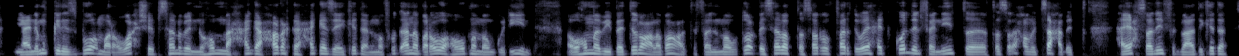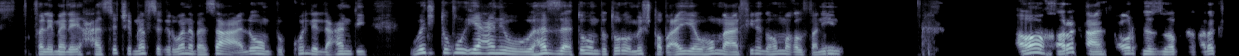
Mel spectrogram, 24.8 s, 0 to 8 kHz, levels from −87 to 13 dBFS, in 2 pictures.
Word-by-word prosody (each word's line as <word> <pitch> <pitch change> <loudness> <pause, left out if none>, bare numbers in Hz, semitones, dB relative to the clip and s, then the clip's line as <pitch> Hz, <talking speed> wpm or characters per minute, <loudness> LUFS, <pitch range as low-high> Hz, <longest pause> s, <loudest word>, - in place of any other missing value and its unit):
يعني 120 +3 +2
ممكن 155 -4 -1
أسبوع 135 +8 -1
ما 115 - 0
أروّحش 110 +4 -1
بسبب 155 +4 -2
إن 125 -3 -2
هم 150 +4 -2
حاجة 155 +1 +2
حركة 165 0 +2
حاجة 160 -1 -1
زي 120 -6 -2
كده 160 +6 -4
المفروض 110 +8 -7
أنا 155 0 +4
باروّح 150 -3 +2
وهم 140 +2 -2
موجودين، 115 +5 -5 0.4
أو 120 - +2
هم 160 +1 +1
بيبدّلوا 130 +6 +1
على 115 0 +1
بعض 160 0 0 0.2
فالموضوع 120 +8 -1
بسبب 165 +5 +3
تصرُّف 155 -1 -2
فرد 170 -5 0
واحد 165 +3 +2
كل 190 -1 +1
الفنيّين 150 +1 -2
ت - - -4 0.2
تصاريحهم - - -3
اتسحبت - - +2 0.4
هيحصل 135 +3 +3
إيه 170 - +2
في 165 - -11
بعد 120 0 +1
كده؟ 145 0 -2 0.4
فلمّا 125 0 0
ل 120 0 -1
حسّيتش 145 +8 -3
بنفسي 145 -1 -3
غير 120 0 -9
وأنا 150 +1 0
بازعّق 130 +6 +2
لهم 150 -3 -1
بكل 160 +5 -5
اللي 120 -2 -1
عندي، 135 -2 -3 0.4
وأنتم 190 +3 -1
يعني 175 -1 +3
وهزّقتهم 150 +3 +1
بطرق 145 +3 -3
مش 150 +3 -3
طبيعية 140 -1 0
وهم 140 +4 -1
عارفين 120 +7 +1
إن 140 -4 -6
هم 135 +3 -3
غلطانين. 130 +4 -4 1.8
آه. - - +10
خرجت - - +4
عن 125 0 +6
شعور 160 - +1
بالضبط. 130 -2 -2 0.2
خرجت - - -3
145 Hz, 160 wpm, -24 LUFS, 125-160 Hz, 1.8 s, آه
